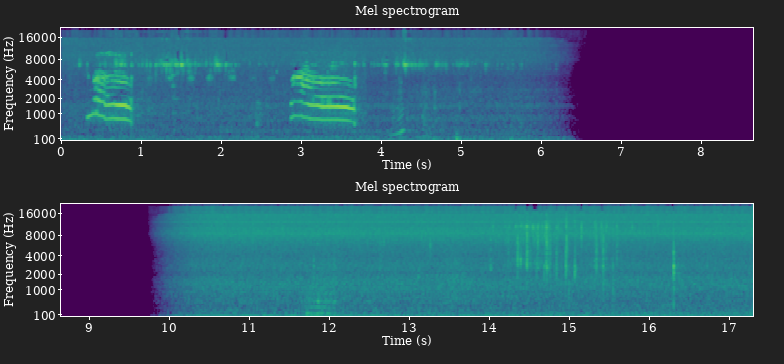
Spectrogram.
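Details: A domestic cat, one of two indoor cats (a brown tabby and a black cat) frightened by the noise of a newly bought washing machine, gives two drawn-out, wavering meows about three seconds apart, then quiet, then steady broadband machine rumble.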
